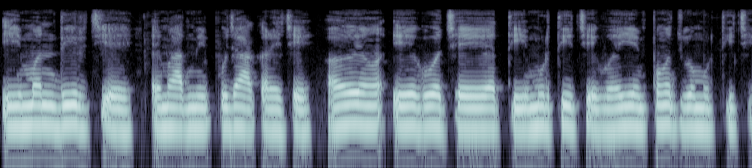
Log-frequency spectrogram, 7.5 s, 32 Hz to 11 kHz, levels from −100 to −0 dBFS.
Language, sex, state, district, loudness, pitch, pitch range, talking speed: Angika, male, Bihar, Bhagalpur, -21 LUFS, 130 Hz, 130-140 Hz, 145 wpm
